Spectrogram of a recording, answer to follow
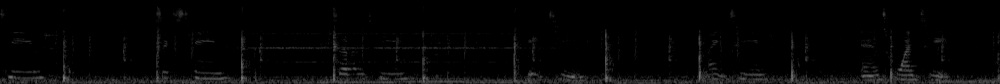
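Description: A woman counting out exercise reps in short, quiet words, with scattered light clicks and taps between them. A faint steady high tone sounds for a few seconds around the middle.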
